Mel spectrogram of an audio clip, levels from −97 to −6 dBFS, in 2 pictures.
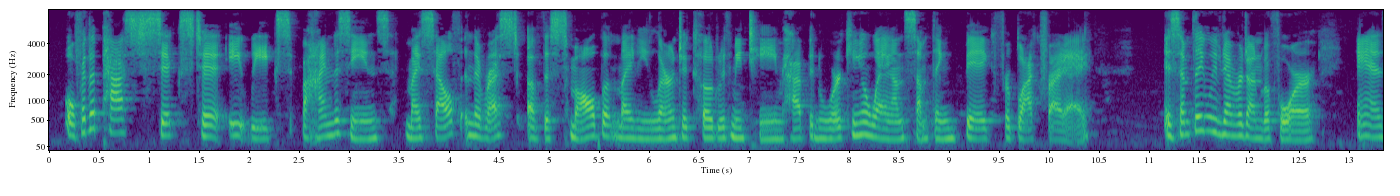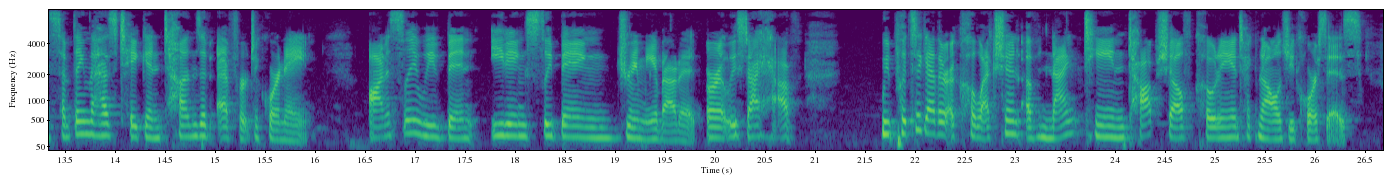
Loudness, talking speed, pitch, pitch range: -29 LUFS, 175 wpm, 190 Hz, 170-215 Hz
